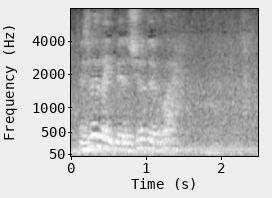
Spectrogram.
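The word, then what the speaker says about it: רוּחַ: En hebreo, la palabra espíritu es ruach. Ruach. Se escribe ruach. R-U-A-C-H. R-U-A-C-H. Entonces se pronuncia ruach.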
